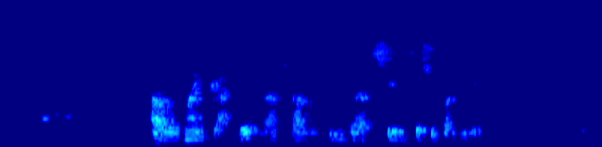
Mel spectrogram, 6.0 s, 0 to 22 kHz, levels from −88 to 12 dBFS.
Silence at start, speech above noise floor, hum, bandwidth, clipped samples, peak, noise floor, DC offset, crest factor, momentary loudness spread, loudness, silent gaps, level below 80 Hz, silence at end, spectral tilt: 0.4 s; over 28 dB; 50 Hz at -105 dBFS; 7 kHz; under 0.1%; -38 dBFS; under -90 dBFS; under 0.1%; 24 dB; 11 LU; -60 LUFS; none; under -90 dBFS; 1.2 s; -1 dB/octave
